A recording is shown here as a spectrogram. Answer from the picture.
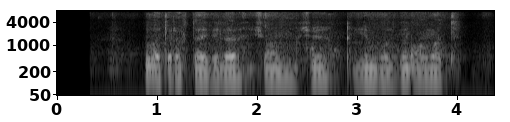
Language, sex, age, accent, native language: Uzbek, male, 25-34, Jizzax, Uzbek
